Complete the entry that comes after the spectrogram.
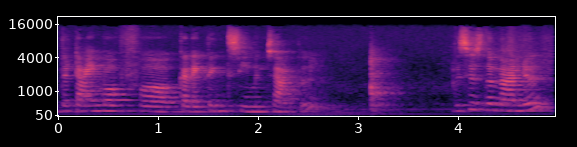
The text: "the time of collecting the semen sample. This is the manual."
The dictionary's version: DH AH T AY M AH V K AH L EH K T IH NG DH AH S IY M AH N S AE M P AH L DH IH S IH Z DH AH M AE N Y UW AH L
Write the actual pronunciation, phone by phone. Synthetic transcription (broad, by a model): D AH T AY M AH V K AH L EH K T IH NG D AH S IY M AH N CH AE P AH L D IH S IH Z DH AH M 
